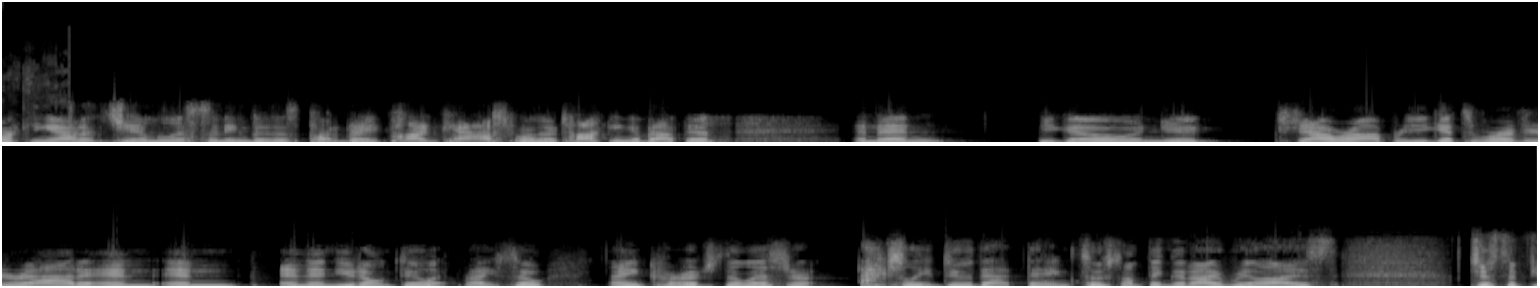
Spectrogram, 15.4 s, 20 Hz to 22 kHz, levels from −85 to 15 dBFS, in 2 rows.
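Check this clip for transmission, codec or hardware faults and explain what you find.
There is one transmission fault, a call bitrate drop, running from 0.35 s to the end of the clip. The encoder was forced to spend far fewer bits, so the speech is coded coarsely and the audio band narrows from 20 kHz to 4 kHz. The voice turns muffled and rough, with a watery texture, and stays worst for about 2.6 s. The dullness and artefacts fit a fall from around 48 kbps to roughly 7 kbps.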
